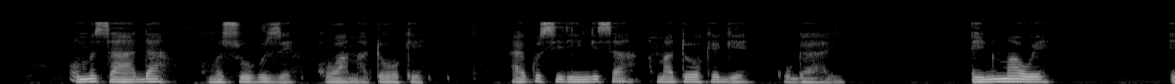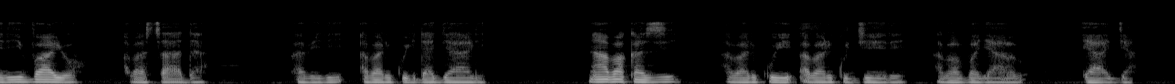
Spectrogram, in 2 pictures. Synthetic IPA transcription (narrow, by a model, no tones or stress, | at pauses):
o̞musaːda | omusuːβuze̞ | owaːmato̞ːke̞ | aɾikusiɾiːɲɟisa̰ːma̰to̞ːke̞ɡe̞ | kuɡaːli | einumawe̞ | ɾivaːjo̞ | aβasa̰ːda | βaβiɾiaβalikwiːdaɟaːli | naːβakazi | aβaa̰βalikuɟe̞ːɾe̞ | aβavaa | jaːɟa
